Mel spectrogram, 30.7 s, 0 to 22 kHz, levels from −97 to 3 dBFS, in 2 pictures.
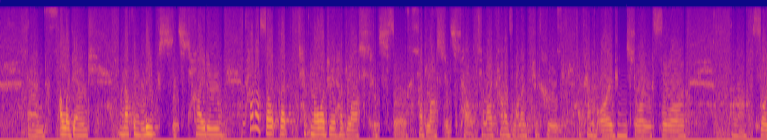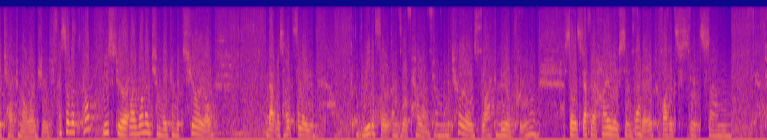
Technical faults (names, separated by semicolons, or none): stuck bit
